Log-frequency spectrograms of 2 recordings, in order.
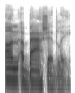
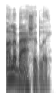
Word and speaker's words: unabashedly: This adverb has 5 syllables, and the stress is on that third syllable, that bash, unabashedly. That second syllable has that schwa, that sound, unabashedly.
